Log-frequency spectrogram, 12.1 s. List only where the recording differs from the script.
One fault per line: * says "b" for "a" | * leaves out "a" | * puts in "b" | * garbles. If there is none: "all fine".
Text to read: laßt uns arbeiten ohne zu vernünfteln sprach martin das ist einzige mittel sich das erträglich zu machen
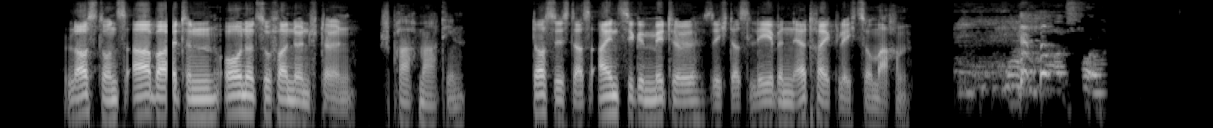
* puts in "das"
* puts in "leben"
